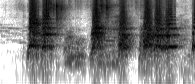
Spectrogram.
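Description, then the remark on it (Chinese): A household's dogs bark loudly in three quick clusters of sharp, mid-pitched barks, each burst made of a couple of overlapping yaps, with brief pauses between, reacting to the neighbours coming home; no one speaks. “对不起，因为我们家的狗很吵，因为我们家邻居回来，邻居回来的时候，他们一定要表现一下，他们有在过家，绝对不是只吃饭不做事。”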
